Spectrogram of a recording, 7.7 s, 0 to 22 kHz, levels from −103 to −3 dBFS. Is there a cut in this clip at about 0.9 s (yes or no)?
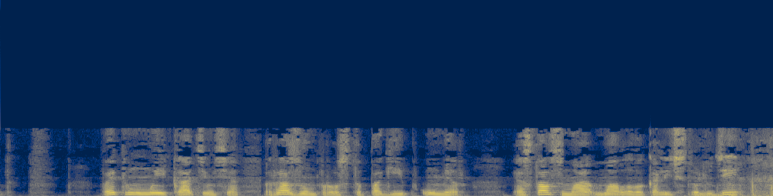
no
